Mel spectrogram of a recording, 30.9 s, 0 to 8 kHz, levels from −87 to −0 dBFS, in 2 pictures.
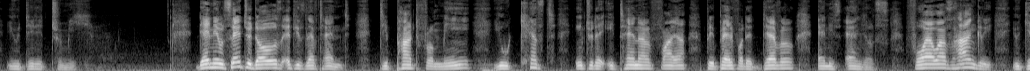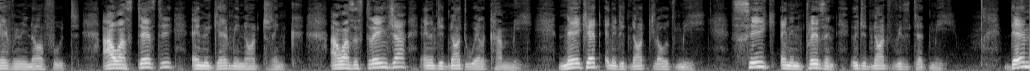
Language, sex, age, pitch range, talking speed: English, male, 50-69, 105-140 Hz, 150 wpm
